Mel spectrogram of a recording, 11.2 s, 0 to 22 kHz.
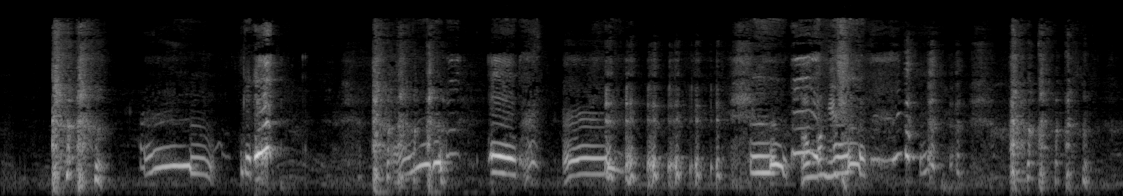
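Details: A 50-day-old baby gives small coughs mixed with cooing and laughter-like sounds; ordinary infant cough.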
